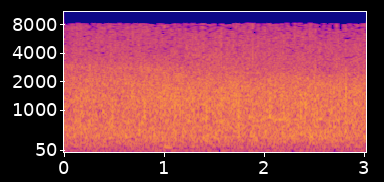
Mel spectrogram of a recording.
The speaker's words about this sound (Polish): Gorące brawa dla naszej scholi, abyśmy dzięki wspólnemu śpiewowi potrafili uwielbić Pana Boga. Brawa dla nich.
